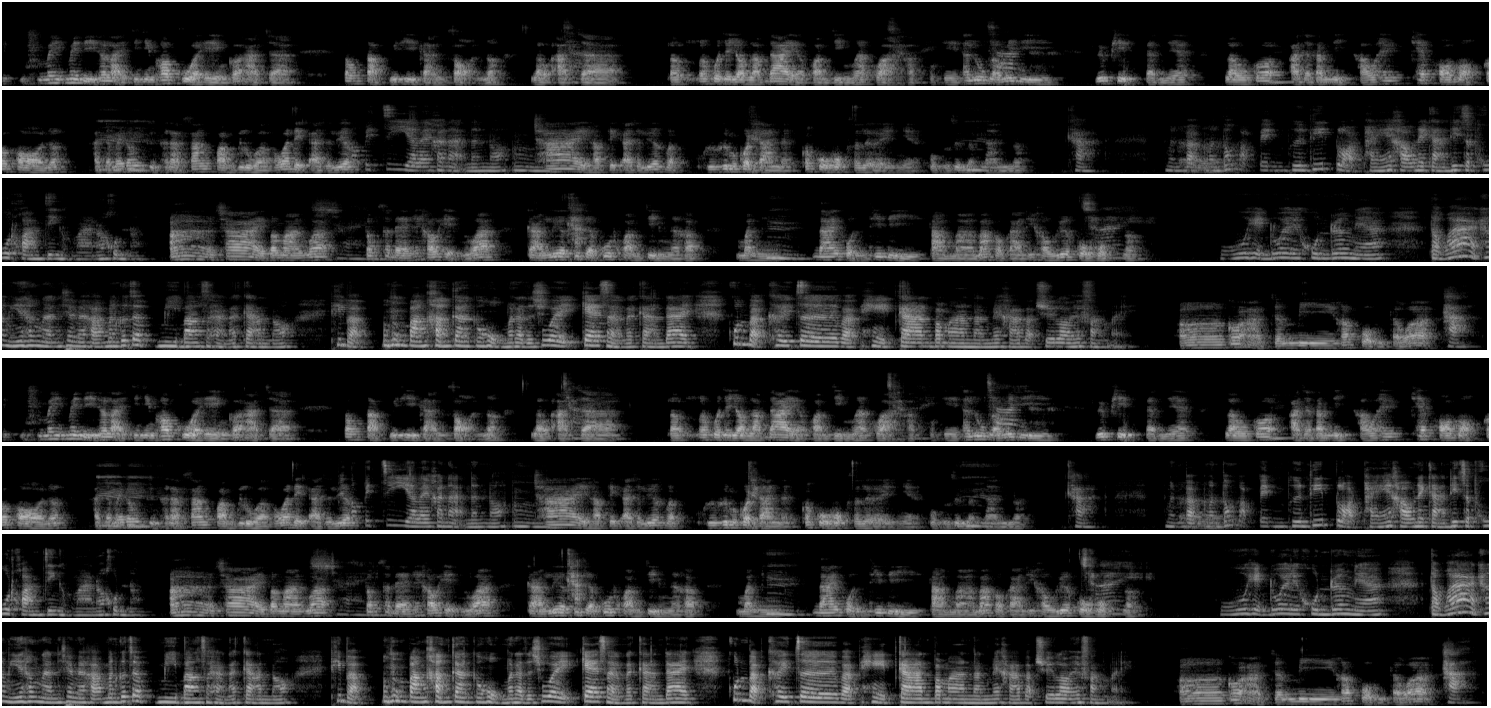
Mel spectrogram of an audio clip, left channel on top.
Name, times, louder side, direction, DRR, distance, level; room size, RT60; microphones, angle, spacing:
voice 1, 0.0-2.9 3.4-4.9 5.3-6.1 6.7-9.1 9.4-10.5 10.9-11.9 12.2-15.4 15.8-18.4 20.2-21.6 21.9-25.1 26.6-27.2 31.4-33.0 33.4-34.6 35.0-36.7 37.1-37.5 37.8-41.1 56.4-58.9, right 1 dB, ahead, 3.3 m, -29 dB
voice 2, 12.7-13.1 15.8-16.4 18.7-20.3 24.4-25.0 25.5-25.8 26.5-31.1 32.9-33.3 35.4-35.5 37.4-37.8 40.7-41.1 41.9-55.9 59.0-59.3, right 3 dB, 85° right, 2.6 m, -29 dB
8.0 x 7.3 x 5.1 m
head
